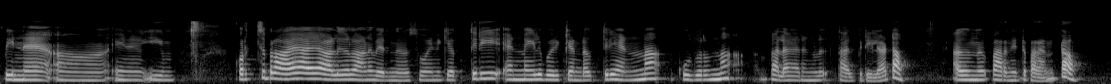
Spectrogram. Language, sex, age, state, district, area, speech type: Malayalam, female, 18-30, Kerala, Pathanamthitta, rural, spontaneous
